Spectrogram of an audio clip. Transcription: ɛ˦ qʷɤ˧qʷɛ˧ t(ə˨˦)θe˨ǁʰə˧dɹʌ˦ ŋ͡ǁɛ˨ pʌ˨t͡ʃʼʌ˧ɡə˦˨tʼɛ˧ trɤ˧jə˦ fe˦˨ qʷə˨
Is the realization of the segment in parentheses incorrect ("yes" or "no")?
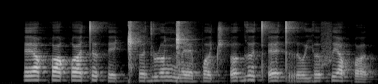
yes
